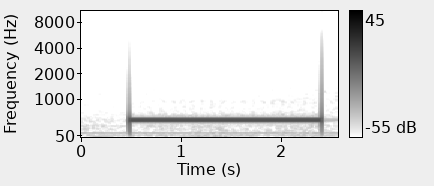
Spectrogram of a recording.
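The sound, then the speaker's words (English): A single steady electronic phone ringing tone sounds for about two seconds, loud and clear, with a faint click at its start and end and no talking. “Hey, we just wanted to call you. We are live on the podcast right now.”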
